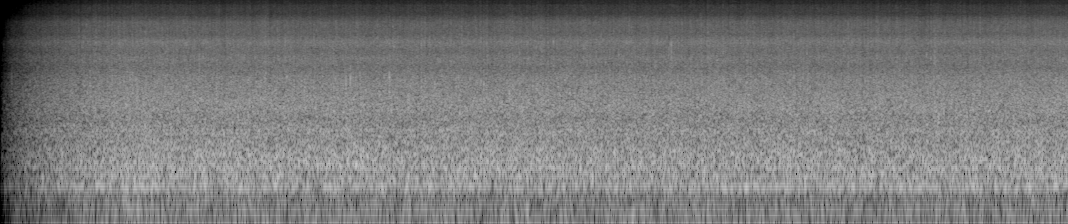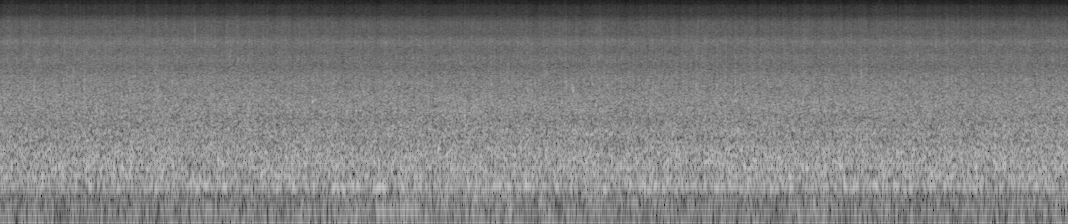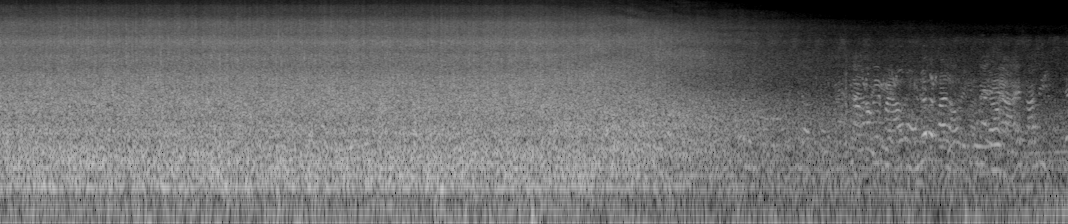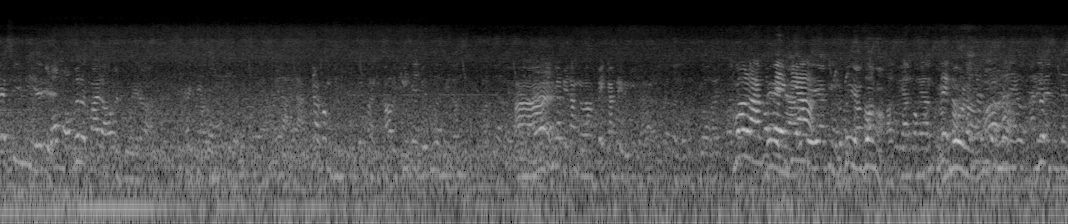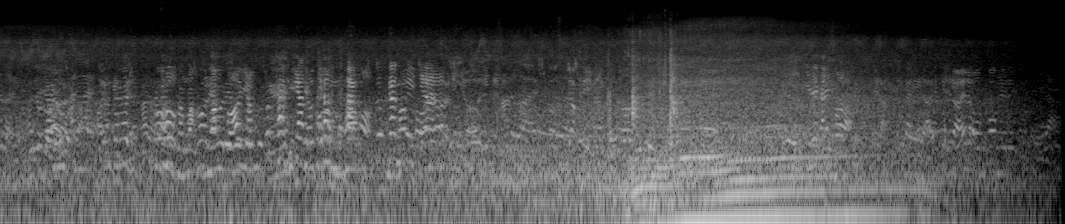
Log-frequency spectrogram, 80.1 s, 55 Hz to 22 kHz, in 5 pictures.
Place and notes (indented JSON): {
  "title": "Chencuokeng River, Sanzhi Dist., New Taipei City - Stream",
  "date": "2012-06-25 12:19:00",
  "description": "Stream, Beside streams, Traffic Sound\nZoom H4n+Rode NT4 ( soundmap 20120625-32)",
  "latitude": "25.25",
  "longitude": "121.52",
  "altitude": "96",
  "timezone": "Asia/Taipei"
}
